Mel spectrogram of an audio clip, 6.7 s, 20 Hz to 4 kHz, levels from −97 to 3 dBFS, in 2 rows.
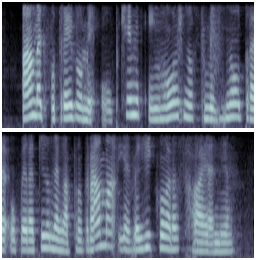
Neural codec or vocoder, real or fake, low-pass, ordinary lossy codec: codec, 16 kHz in and 24 kHz out, 0.6 kbps, FireRedTTS-2 codec; fake; 3.6 kHz; none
